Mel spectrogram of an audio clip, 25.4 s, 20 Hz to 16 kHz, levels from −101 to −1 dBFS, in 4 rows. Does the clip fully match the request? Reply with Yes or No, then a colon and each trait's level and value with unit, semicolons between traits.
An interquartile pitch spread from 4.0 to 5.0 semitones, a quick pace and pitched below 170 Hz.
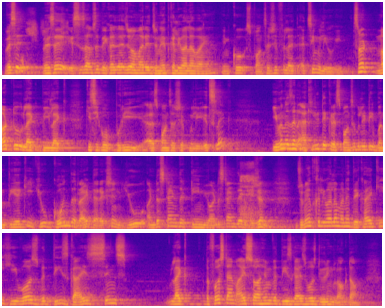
Yes: average, 4.4 semitones; fast, 200 wpm; medium, 140 Hz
